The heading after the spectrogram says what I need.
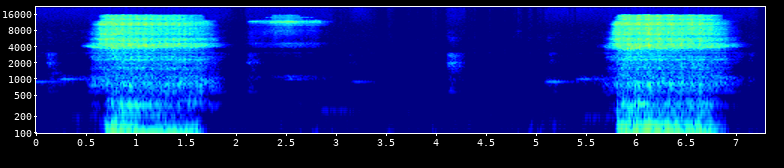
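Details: Light snoring during deep sleep: two soft, low rumbling snores about five seconds apart with quiet breathing between; muscle relaxation in deep or REM sleep may briefly narrow the airway.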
